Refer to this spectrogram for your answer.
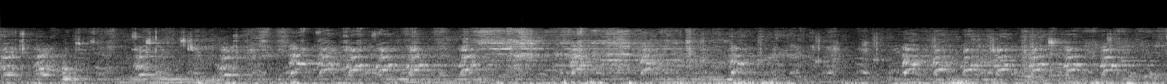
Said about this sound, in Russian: При входе в тюремный замок посетителей встречает вертухай на вышке, а дополнительную атмосферу создает вой сирены, лай собак, звучащий из динамиков.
